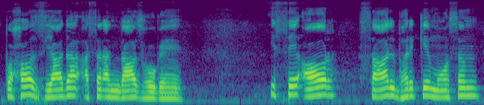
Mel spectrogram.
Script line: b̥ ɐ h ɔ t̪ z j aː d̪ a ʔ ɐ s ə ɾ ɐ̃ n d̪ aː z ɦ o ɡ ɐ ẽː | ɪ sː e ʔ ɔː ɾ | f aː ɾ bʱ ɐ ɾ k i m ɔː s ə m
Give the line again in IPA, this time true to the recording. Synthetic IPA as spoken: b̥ ɐ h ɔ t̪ z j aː d̪ a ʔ ɐ s ə ɾ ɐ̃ n d̪ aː z ɦ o ɡ ɐ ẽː | ɪ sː e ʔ ɔː ɾ | s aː l bʱ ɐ ɾ k e m ɔː s ə m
